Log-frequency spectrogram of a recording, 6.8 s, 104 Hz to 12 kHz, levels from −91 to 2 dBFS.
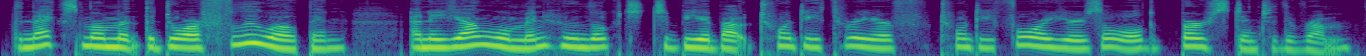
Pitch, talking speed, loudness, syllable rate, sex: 220 Hz, 235 wpm, -17 LUFS, 5.5 syllables/s, female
